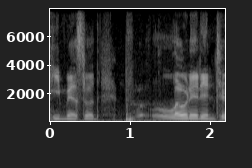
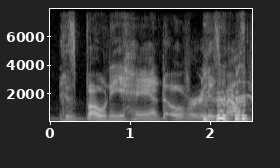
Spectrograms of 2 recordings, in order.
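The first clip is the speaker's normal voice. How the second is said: ordinary delivery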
